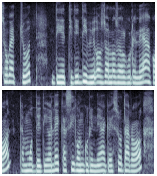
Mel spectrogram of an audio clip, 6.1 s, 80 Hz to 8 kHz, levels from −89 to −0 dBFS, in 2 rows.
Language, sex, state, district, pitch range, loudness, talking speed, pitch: Chakma, female, Tripura, Unakoti, 200-225 Hz, -12 LUFS, 175 wpm, 210 Hz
